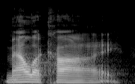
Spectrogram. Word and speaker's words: Malachi: Malachi. So you see how to spell it up there? M-A-L-A-C-H-I, or Malachi, as they say here in Chicago. Malachi. Okay. Good? Got it? M-A-L-A...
